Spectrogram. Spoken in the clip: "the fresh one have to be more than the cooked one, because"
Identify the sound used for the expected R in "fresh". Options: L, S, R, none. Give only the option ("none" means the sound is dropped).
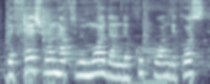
none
